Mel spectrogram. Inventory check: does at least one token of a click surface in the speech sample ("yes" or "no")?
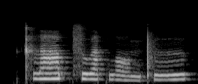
no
